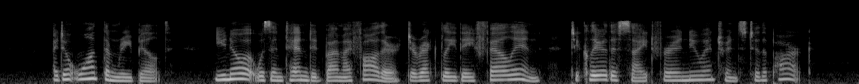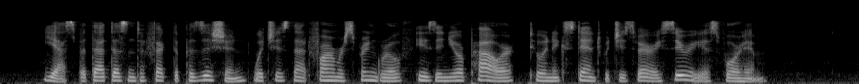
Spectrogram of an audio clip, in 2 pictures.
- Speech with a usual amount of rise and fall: Yes, average, 3.3 semitones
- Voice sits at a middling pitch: Yes, medium, 180 Hz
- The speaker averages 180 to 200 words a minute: Yes, average, 185 wpm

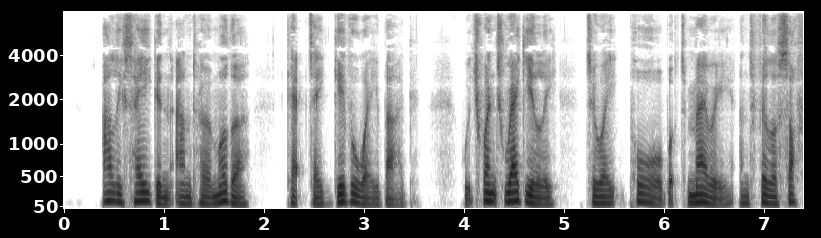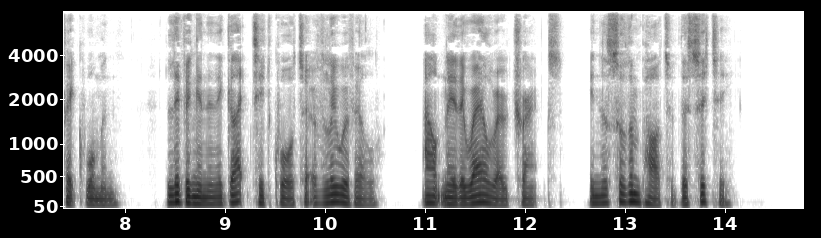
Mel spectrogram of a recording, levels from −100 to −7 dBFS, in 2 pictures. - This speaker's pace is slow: No, average, 170 wpm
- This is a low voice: Yes, low, 100 Hz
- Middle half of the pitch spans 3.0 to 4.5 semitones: Yes, average, 4.2 semitones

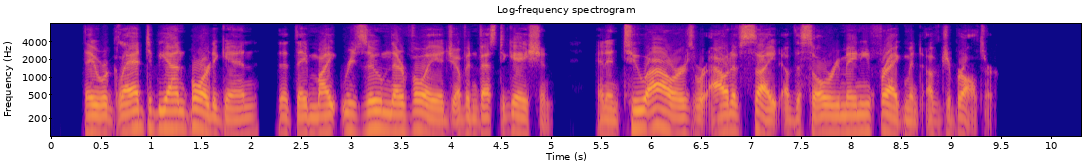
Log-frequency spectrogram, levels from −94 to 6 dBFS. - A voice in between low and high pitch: No, low, 110 Hz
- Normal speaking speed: Yes, average, 180 wpm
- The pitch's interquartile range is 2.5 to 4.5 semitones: Yes, average, 2.8 semitones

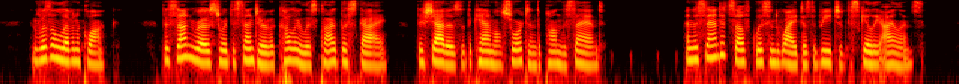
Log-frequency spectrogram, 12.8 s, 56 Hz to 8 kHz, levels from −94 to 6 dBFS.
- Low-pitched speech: No, high, 200 Hz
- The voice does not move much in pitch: No, average, 3.5 semitones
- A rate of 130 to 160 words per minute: No, average, 175 wpm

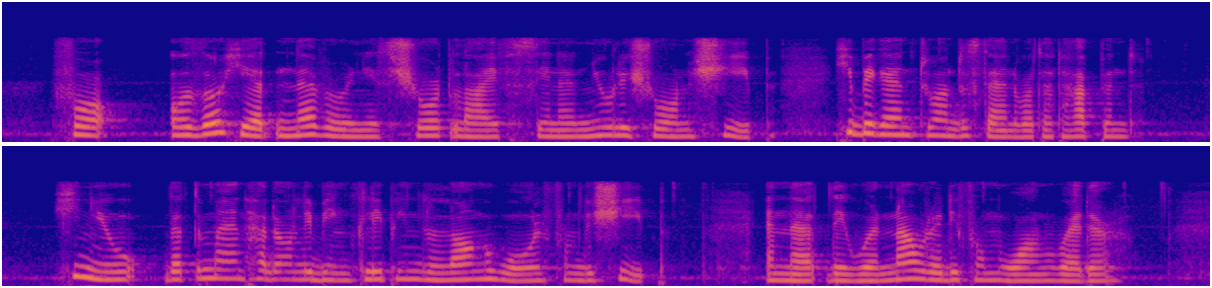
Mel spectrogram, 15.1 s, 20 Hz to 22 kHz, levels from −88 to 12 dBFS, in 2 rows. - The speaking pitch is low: No, high, 205 Hz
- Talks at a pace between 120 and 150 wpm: No, average, 180 wpm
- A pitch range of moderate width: Yes, average, 3.3 semitones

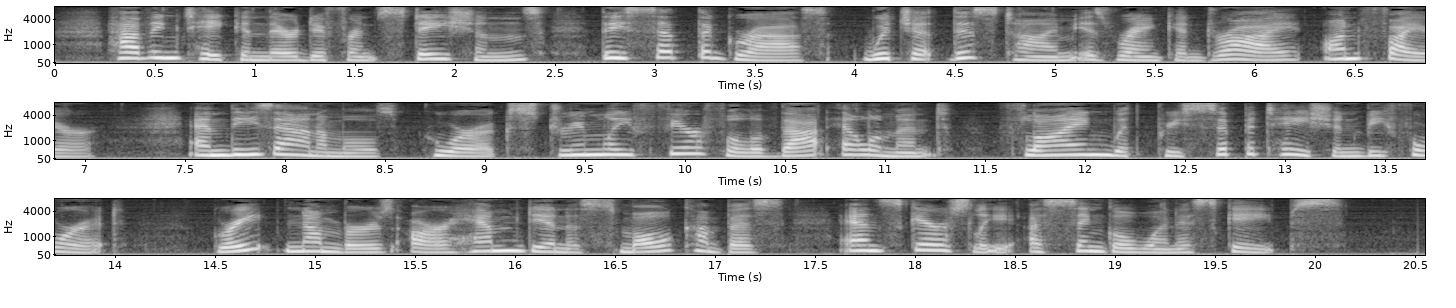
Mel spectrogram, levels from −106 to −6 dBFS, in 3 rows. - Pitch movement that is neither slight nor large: No, wide, 5.7 semitones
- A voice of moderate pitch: No, high, 225 Hz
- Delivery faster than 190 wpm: No, average, 145 wpm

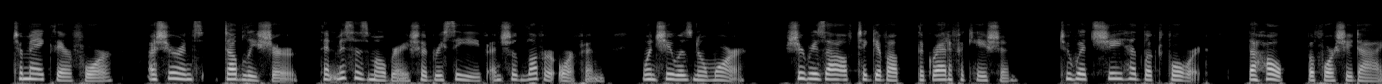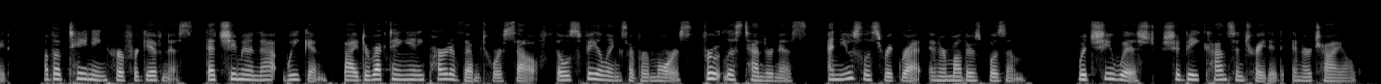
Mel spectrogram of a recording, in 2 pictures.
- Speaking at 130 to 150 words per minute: No, average, 175 wpm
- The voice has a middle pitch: No, high, 210 Hz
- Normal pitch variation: Yes, average, 4.2 semitones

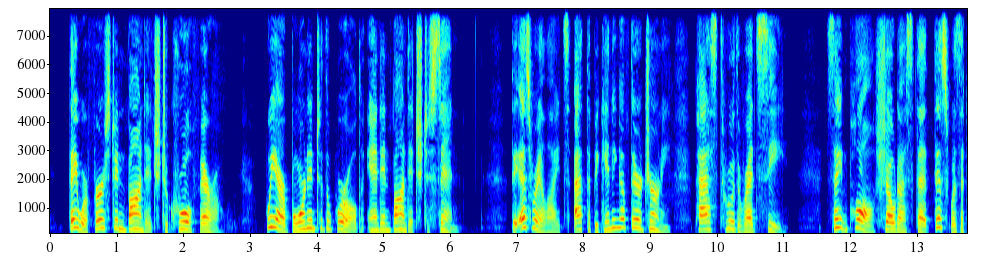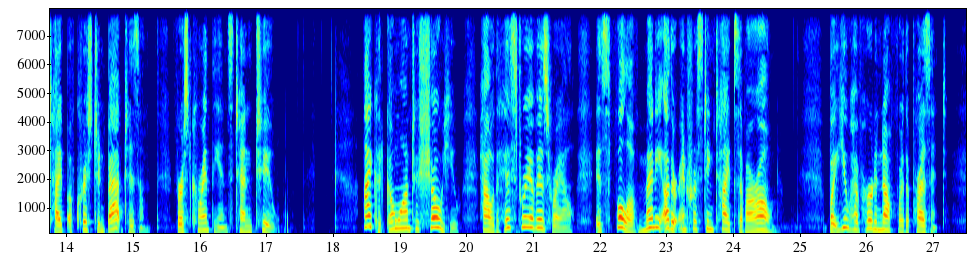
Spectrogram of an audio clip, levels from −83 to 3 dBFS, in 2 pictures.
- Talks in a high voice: Yes, high, 245 Hz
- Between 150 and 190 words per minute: Yes, average, 170 wpm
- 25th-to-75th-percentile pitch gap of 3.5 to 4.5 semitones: No, average, 5.3 semitones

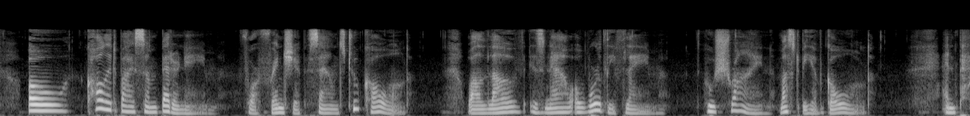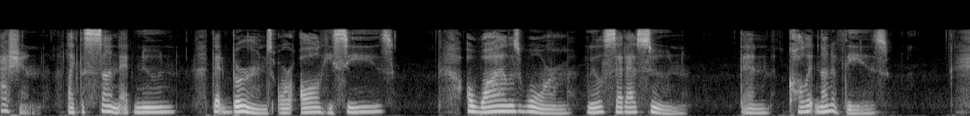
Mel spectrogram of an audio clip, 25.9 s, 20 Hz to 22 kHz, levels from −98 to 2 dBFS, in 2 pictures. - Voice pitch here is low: No, medium, 160 Hz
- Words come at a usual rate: No, slow, 120 wpm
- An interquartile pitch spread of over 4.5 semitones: Yes, average, 5.2 semitones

